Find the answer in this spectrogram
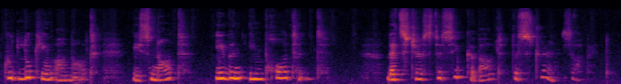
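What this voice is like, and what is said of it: Slow speech with a non-native accent. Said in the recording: “I speak slow, and I speak with accent.”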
